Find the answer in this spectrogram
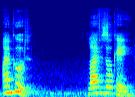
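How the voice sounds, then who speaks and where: A woman playing a calm, self-assured woman artist who speaks in a poised, declamatory manner. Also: a little high, slow, a little hiss or hum. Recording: roomy echo.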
